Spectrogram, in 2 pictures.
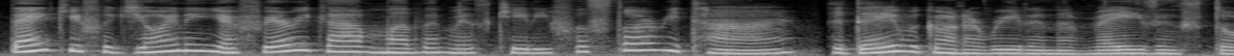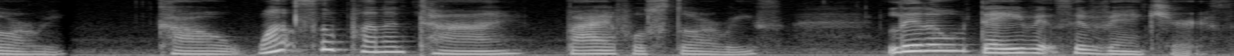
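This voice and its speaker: A woman's voice: mid-range voice, lively intonation, normal speed, dark tone. A woman hosting a children's storytime, reading a picture book aloud expressively to young children, with music behind her.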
